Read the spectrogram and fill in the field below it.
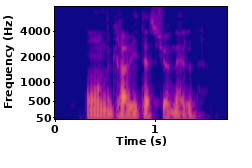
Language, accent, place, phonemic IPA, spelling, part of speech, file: French, France, Lyon, /ɔ̃d ɡʁa.vi.ta.sjɔ.nɛl/, onde gravitationnelle, noun, LL-Q150 (fra)-onde gravitationnelle.wav
- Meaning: gravitational wave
